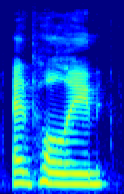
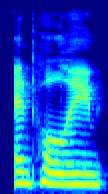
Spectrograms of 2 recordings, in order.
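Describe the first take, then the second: No difference in how they are said.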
